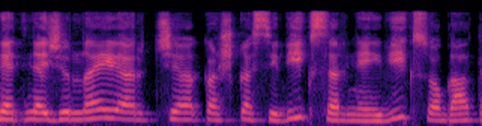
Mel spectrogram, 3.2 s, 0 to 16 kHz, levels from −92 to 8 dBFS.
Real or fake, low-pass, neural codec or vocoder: fake; 10.8 kHz; codec, 24 kHz, 3 kbps, HILCodec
